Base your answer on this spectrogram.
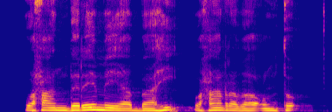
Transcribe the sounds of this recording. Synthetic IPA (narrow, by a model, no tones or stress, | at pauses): wɑħɑːnd̪ɐɾɛːmɛjaːbaːɦɪwɑħɑːnrɐβaːʕʊnt̪ʰɔ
